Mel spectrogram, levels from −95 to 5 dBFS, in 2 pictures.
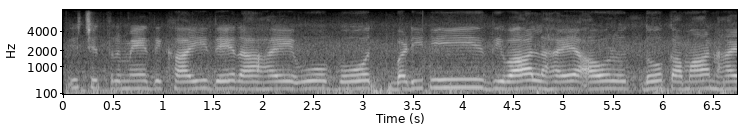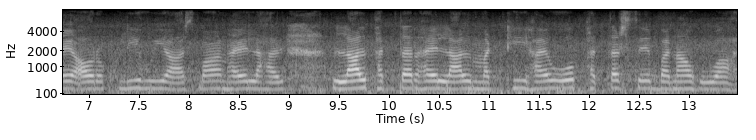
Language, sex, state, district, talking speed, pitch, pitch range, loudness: Hindi, female, Andhra Pradesh, Anantapur, 135 wpm, 215 Hz, 210-220 Hz, -21 LUFS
